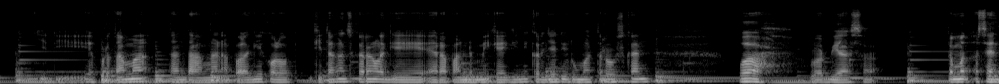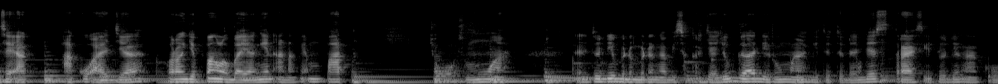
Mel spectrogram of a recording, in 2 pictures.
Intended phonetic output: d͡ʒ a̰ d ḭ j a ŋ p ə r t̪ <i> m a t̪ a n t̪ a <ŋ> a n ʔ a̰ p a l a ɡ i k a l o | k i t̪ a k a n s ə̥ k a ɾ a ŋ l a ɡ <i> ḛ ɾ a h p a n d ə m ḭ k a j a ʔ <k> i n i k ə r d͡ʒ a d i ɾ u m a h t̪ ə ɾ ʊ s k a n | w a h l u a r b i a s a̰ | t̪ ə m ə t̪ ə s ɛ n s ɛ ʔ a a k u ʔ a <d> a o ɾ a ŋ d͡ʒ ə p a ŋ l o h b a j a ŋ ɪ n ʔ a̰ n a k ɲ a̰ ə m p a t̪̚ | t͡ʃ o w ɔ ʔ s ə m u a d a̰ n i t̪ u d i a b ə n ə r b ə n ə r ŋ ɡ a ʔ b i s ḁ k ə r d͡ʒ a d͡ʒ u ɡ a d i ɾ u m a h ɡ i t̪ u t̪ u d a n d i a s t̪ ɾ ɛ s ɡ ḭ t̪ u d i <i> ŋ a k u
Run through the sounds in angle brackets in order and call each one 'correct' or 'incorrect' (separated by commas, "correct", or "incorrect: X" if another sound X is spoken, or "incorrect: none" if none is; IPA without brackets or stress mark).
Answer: incorrect: a, correct, correct, incorrect: ɡ, incorrect: d͡ʒ, incorrect: a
